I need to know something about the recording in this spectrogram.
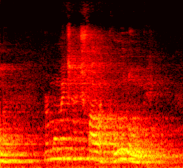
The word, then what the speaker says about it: Coulomb: completo dele né então como é que a gente lê em francês tem um site de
